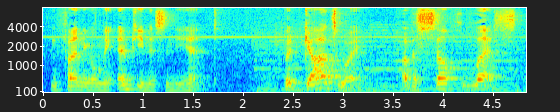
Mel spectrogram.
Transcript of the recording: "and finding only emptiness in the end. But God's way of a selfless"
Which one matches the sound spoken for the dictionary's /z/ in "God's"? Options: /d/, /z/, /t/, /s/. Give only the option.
/z/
